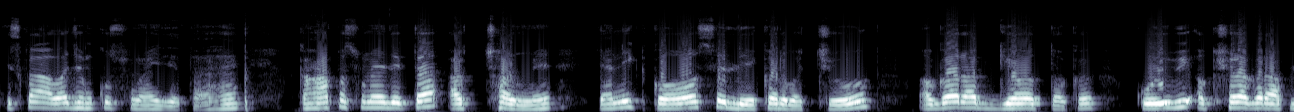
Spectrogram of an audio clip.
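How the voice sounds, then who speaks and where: A man's voice: fairly high pitch, warm tone. A man teaching young children a lesson, patiently repeating each sound and asking and answering his own questions. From India.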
